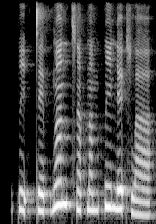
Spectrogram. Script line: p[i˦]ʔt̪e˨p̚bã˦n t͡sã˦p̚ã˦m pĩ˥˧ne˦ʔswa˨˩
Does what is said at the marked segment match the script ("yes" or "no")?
no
